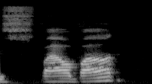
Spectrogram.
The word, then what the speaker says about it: Svalbard: About 2 years ago, I went to Svalbard.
